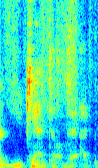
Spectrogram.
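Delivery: whispered, secretive warning to his brother; hushed warning. Retold or imitated. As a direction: keep it a breathless secret.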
